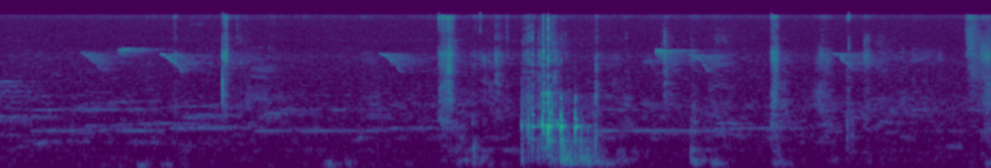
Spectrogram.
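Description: Birds chirping: short, high, falling chirps repeated over a faint steady background. About four seconds in, one brief louder sound stands out.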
